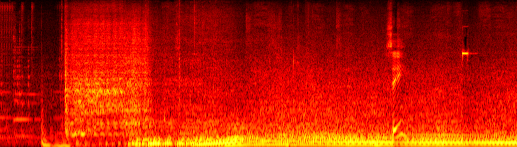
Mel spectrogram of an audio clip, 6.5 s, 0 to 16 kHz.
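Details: Nissan R32 Skyline started: cranks, catches and settles into a smooth, even idle with a steady low hum and no hydraulic lifter tick this time; owner expects the intermittent tick to return.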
